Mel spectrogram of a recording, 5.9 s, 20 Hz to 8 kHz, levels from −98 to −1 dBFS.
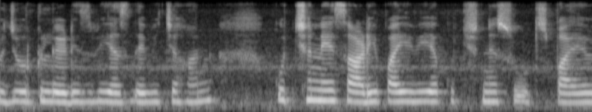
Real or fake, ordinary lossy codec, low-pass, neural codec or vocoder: real; none; 7.2 kHz; none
